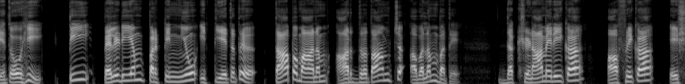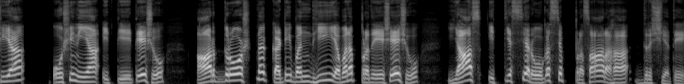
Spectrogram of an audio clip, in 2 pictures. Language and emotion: Sanskrit, neutral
